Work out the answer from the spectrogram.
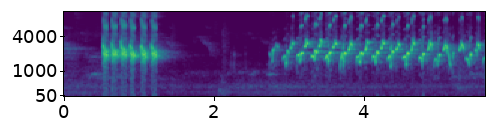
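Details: Sooty-headed bulbul singing hard in garuda ropel style, meant to lure and provoke rivals into singing at night: a short burst of clipped buzzy notes, a brief quiet gap, then a long fast run of chirping notes.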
